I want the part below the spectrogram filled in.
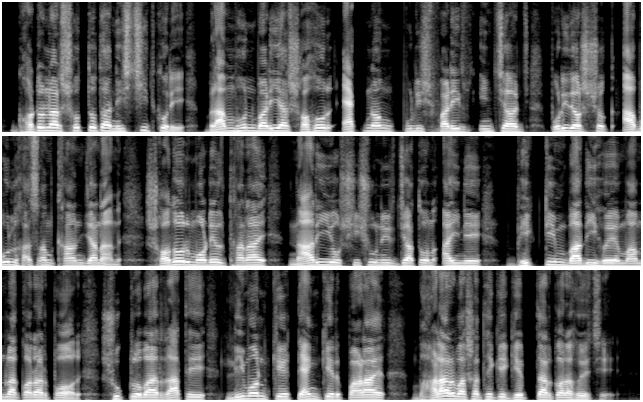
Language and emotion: Bengali, neutral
